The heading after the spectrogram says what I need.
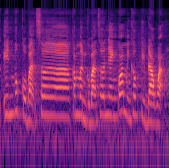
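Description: A woman giving a live, promotional sales pitch as she walks through shop rooms, repeatedly urging viewers to get in touch. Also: brisk, pushed and bright. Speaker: motorbike shop livestream seller. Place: tiled indoor motorbike showroom rooms and stairwell. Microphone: handheld phone, held by the walking speaker. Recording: noisy phone audio in echoing hard-walled rooms.

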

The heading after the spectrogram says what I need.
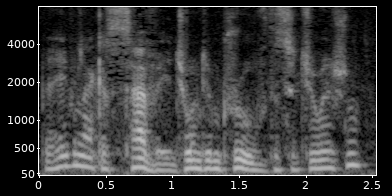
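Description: A prickly British physician in a radio play. His voice is raspy and a little high, and he talks down to people in cool, measured phrases. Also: lively intonation, a little mellow. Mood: cold, reproving. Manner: measured, condescending. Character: cool, haughty male family doctor, prickly. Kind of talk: radio drama acting.

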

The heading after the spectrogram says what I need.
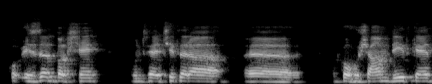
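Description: A middle-aged man from Pakistan, moderating a book launch and introducing an author, speaking haltingly with frequent fillers and switches into English. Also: a little high, lo-fi sound.

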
